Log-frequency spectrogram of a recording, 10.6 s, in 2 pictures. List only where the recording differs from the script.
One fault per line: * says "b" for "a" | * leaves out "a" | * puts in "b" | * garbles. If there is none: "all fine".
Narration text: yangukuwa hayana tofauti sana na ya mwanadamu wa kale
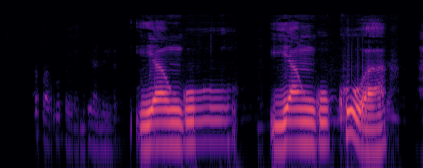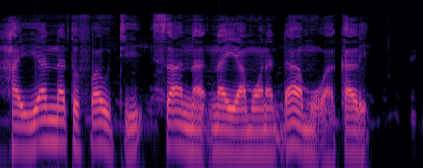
all fine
